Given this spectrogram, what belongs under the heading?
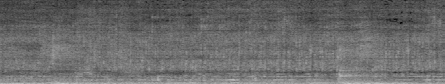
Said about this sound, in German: Es kommt von unten. Jan, komm schnell! Alles ist voll Wasser. Es steigt.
